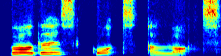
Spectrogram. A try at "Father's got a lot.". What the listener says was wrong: Now watch yourself this time and don't let the lips move. I mean, don't let them retract. Father's got a lot.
